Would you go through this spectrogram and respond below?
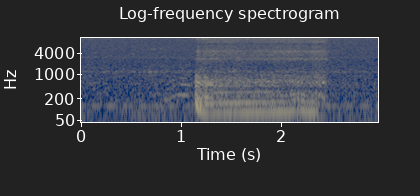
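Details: Small dog resting after a hard day of playing, snoring: one low, rumbling snore lasting about a second and a half over quiet room noise.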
